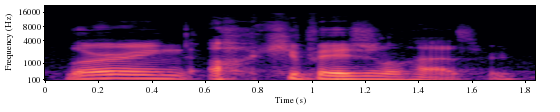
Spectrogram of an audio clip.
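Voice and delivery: loud laugh through the words; loud laughing aside. Real, not acted. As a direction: laugh it out loudly.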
